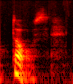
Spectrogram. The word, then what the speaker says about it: toast: Prononcer toast, on ne prononce pas le T final, donc toast, des toasts.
